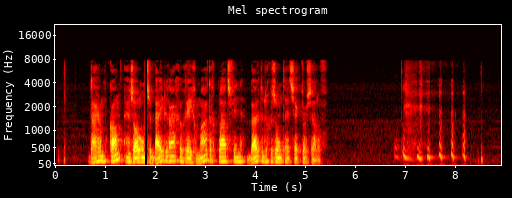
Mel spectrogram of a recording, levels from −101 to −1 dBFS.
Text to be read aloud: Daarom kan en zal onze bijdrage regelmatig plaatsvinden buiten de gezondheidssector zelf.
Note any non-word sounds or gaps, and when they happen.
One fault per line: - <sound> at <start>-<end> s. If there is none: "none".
- dropout at 1.8-1.8 s
- laugh at 6.8-8.3 s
